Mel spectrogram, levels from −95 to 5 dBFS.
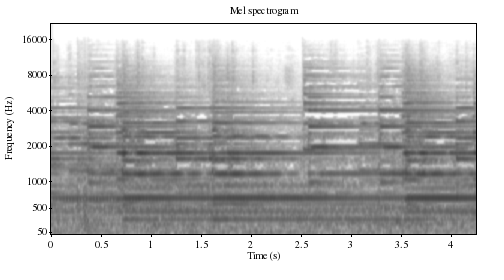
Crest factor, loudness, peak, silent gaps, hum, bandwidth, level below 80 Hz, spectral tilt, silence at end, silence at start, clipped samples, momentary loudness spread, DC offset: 14 dB; -22 LUFS; -8 dBFS; none; none; 14 kHz; -48 dBFS; -2.5 dB/octave; 0 s; 0 s; under 0.1%; 5 LU; under 0.1%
